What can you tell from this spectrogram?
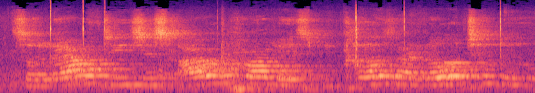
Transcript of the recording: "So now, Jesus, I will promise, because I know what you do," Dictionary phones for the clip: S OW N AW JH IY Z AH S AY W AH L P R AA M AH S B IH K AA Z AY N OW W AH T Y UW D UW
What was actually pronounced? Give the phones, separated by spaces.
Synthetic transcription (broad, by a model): S OW N AW JH IY Z AH S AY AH N P R AA M AH S B IH K AA Z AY N OW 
